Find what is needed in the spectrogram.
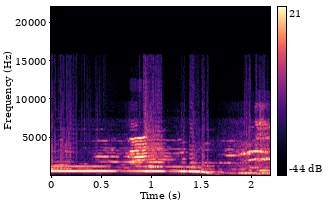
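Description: A woman singing karaoke holds one long, loud note into the microphone, which drops away about a second and a half in.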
